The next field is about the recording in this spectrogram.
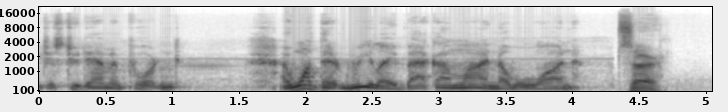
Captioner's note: radio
